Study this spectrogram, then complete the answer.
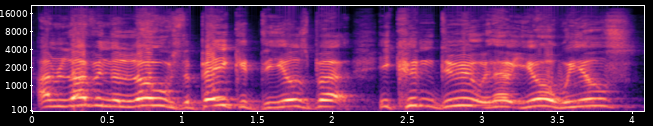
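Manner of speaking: put-on boy shouting through a van window. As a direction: wake the sleeping driver with a shout. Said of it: "banged the window and shouted".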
